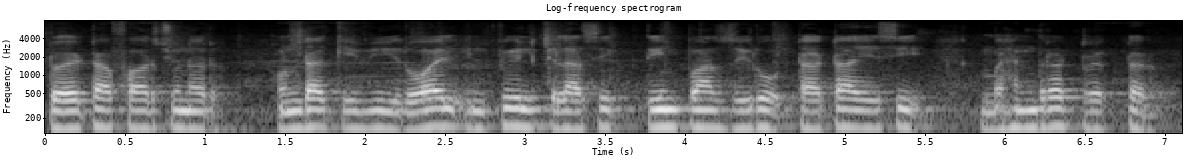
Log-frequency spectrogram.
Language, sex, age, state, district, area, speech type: Urdu, male, 18-30, Uttar Pradesh, Balrampur, rural, spontaneous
